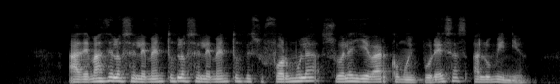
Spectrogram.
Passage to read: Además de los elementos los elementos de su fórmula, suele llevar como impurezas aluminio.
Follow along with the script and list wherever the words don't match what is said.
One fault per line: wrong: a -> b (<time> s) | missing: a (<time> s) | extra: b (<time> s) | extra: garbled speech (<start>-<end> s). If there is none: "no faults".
no faults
